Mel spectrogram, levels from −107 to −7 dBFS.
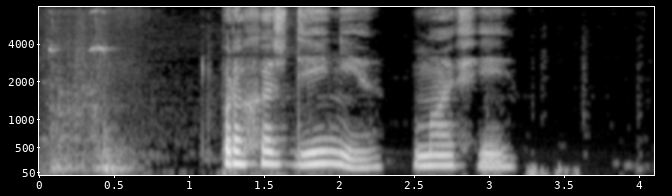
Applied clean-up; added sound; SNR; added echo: classical method spectral subtraction.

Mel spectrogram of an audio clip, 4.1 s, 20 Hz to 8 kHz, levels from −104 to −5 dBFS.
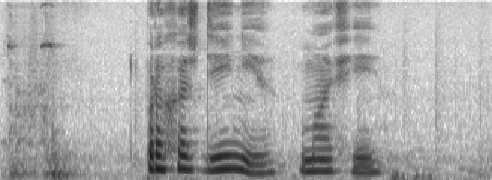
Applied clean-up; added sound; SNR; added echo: none; Drip; 19 dB; none.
